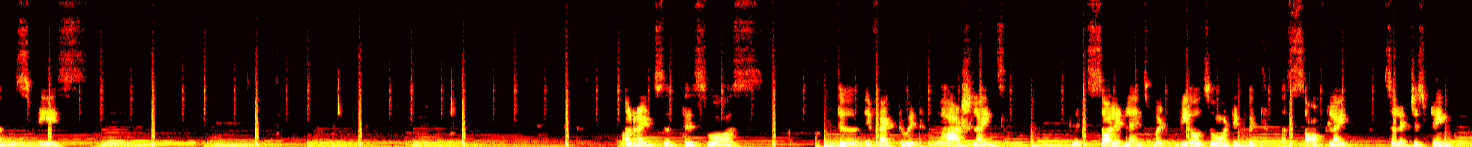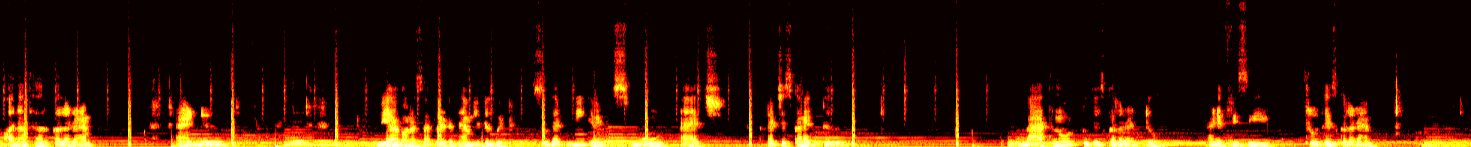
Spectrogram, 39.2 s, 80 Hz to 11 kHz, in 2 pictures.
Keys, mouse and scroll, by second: 4.1-4.4 scroll down 4, 4.4 middle click, 4.9-5.7 scroll down 9, 5.7 middle click, 6.5-7.3 scroll up 3, 7.3-7.9 scroll up 1, 7.9-9.9 drag, 11.2-12.0 scroll up 5, 16.4-18.9 middle drag, 18.9 click, 20.0 shift+d, 25.0-25.6 middle drag, 25.6-26.2 scroll up 2, 26.2-26.7 scroll up 2, 26.7-31.3 drag, 31.3-33.0 middle drag, 33.0-35.6 drag, 35.6 scroll down 7, 35.9-37.5 middle drag, 37.5 ctrl+shift+click, 38.8 scroll up 4, 39.0 middle click.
